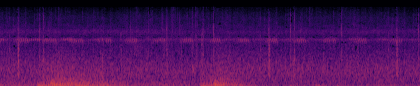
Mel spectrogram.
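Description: Crickets chirping in a steady pulse, about three chirps a second, over rain, with low rolls of thunder about a second in and again about three seconds in.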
